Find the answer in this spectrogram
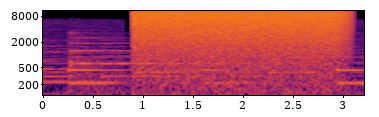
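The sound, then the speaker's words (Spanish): A loud burst of TV video static hisses for about two seconds as a videotape starts playing in a VCR, cutting in abruptly over a steady electronic hum and stopping just as suddenly, leaving the faint hum behind. “Después de una ráfaga de estática, el video comenzó a reproducirse.”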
